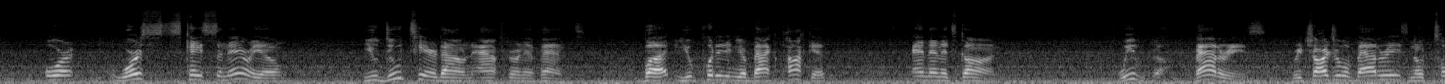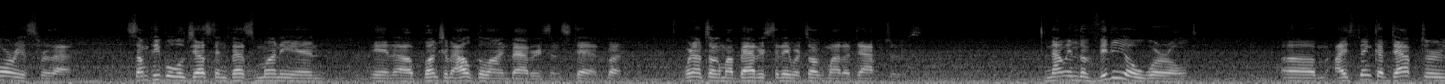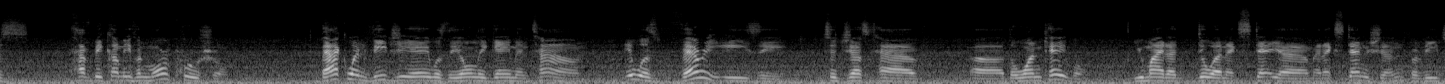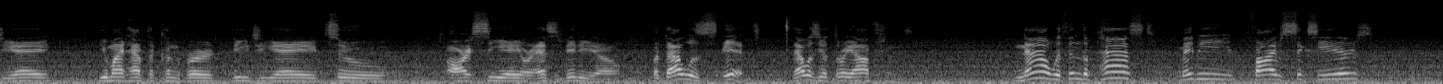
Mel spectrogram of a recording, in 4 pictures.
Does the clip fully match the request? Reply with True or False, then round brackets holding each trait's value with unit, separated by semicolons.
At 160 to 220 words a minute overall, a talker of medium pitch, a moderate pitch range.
False (135 wpm; 160 Hz; 4.5 semitones)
